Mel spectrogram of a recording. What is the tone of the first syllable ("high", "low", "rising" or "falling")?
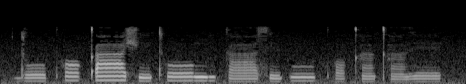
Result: low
